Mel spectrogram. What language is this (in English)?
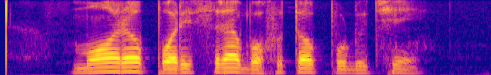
Odia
